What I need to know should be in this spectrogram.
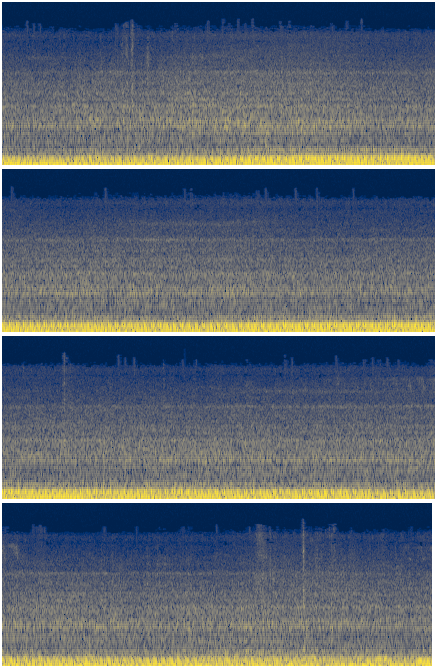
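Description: A car engine hums steadily from inside as the vehicle drives along.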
